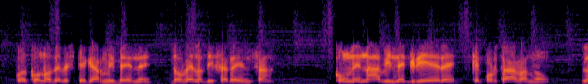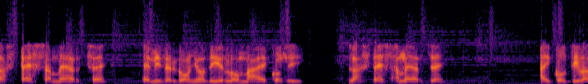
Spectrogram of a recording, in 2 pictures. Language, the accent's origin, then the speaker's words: Italian; Friuli-Venezia Giulia, Italy; da buon friulano come Corona.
